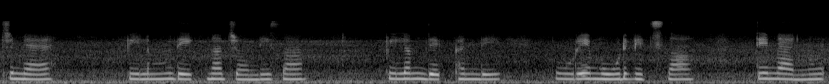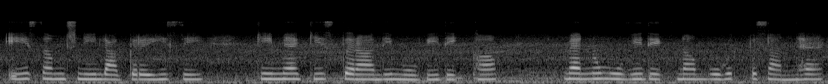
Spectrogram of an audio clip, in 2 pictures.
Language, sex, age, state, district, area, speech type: Punjabi, female, 18-30, Punjab, Fazilka, rural, spontaneous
